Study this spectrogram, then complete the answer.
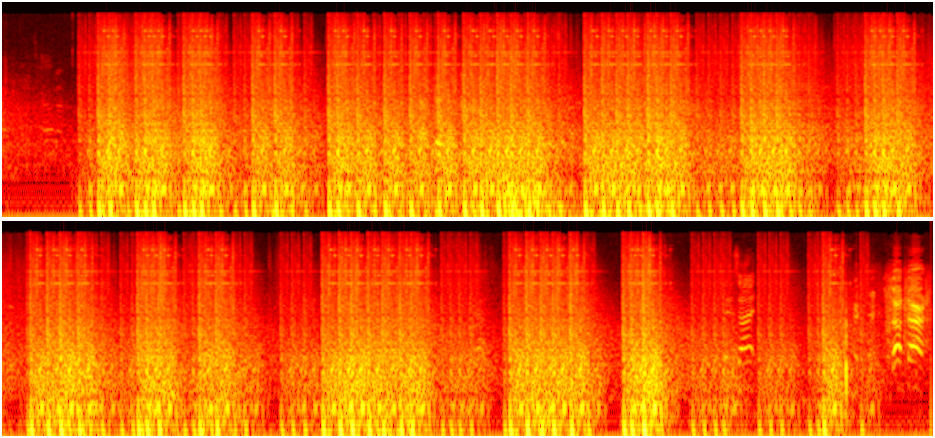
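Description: A heavy machine gun fires in long, rapid bursts.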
